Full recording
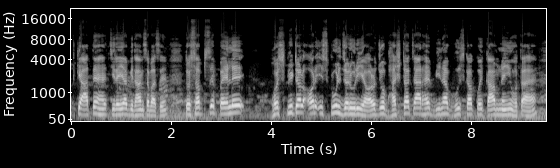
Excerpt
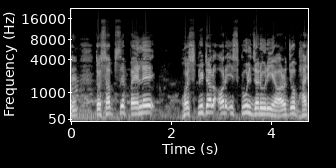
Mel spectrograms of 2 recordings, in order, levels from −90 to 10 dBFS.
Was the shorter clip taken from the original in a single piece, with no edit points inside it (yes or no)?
yes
